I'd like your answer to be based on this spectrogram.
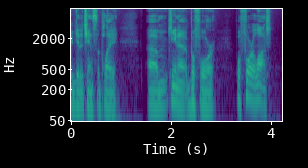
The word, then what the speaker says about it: Kena: I keep saying it wrong. Kena. And it was super cool.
